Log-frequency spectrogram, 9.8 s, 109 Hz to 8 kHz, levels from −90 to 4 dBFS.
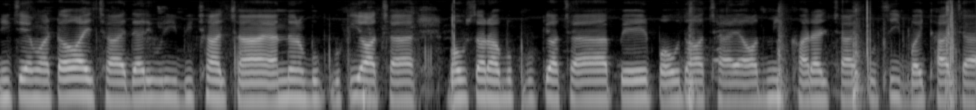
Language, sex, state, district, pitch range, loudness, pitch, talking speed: Maithili, male, Bihar, Begusarai, 165-175 Hz, -30 LUFS, 170 Hz, 140 wpm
